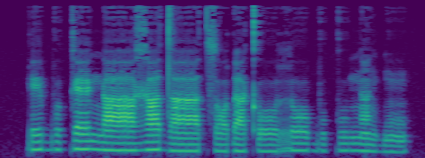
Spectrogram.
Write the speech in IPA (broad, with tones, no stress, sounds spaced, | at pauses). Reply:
ɾ ɪ˨ b ʊ˨ k ɛ˦ ŋ aː˨ ɣ a˦ d aː˨ t͡s ɔ˨ ɗ a˨ kʼ oː˨ r oː˦ b u˨ k u˦ ŋ ã˦ ɡ͡b ũ˨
